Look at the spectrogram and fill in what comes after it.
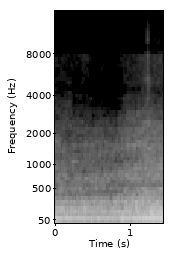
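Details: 1999 Dodge Ram 1500 2WD 3.9 L idling after fuel line connector repair (3/8 adapter, 5/16 hose): brief, smooth low rumble at steady speed, no stumbles or ticks; no leaks, idling fine.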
